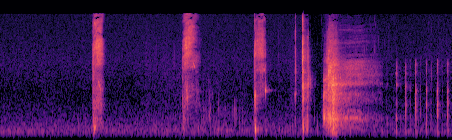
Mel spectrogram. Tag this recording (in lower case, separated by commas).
people coughing, animal, dog, cough, pets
